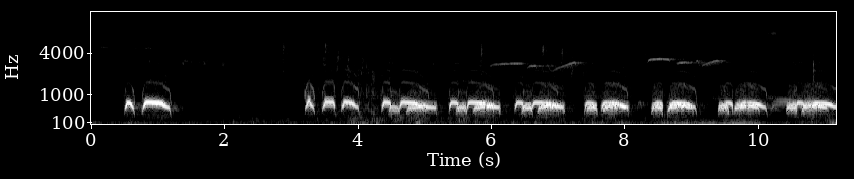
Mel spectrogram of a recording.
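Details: Spotted dove in Vietnam: one clipped two-note coo, a pause, then a steady run of about ten paired coos, a short note and a longer mellow one, roughly one pair per second, with faint high thin notes behind.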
